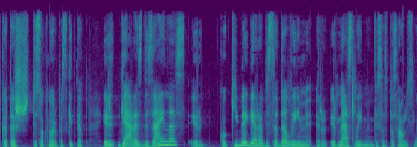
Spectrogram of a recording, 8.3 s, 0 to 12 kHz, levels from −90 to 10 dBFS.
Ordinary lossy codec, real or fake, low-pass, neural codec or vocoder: AAC, 64 kbps; real; 10.8 kHz; none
